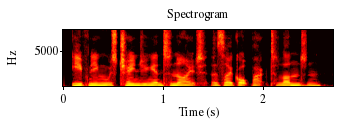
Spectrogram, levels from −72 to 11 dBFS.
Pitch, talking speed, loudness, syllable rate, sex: 200 Hz, 245 wpm, -16 LUFS, 6.5 syllables/s, female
